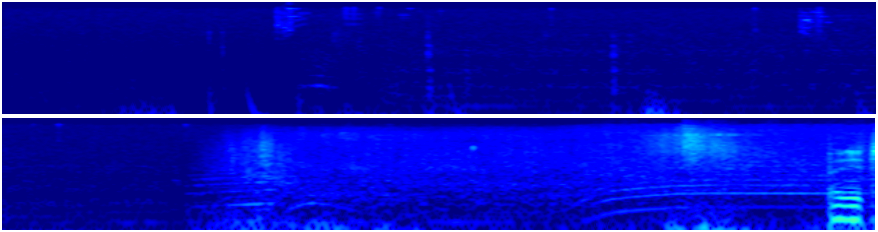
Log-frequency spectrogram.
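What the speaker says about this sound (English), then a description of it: "it's wheel spinning a bit, first gear at least" Lotus Exige S in The Crew spinning its wheels in first gear, engine note rising in two revving bursts with tire squeal over a low background hum, fairly close and growing louder toward the end.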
